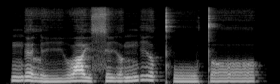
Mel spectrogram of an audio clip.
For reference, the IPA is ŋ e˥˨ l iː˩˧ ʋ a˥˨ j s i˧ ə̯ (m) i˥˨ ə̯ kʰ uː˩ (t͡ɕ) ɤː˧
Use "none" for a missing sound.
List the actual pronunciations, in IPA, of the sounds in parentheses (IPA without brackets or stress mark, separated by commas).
ŋ, t̪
